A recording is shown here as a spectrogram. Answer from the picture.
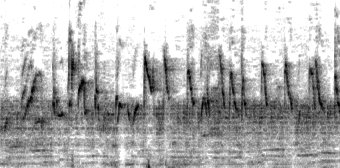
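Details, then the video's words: Thin, high notes cascade quickly and continuously from an Oriental white-eye singing the 'roll durasi' rolling song, intended as a tutor for young birds; a soft low thud is heard once midway. "Kicauan Pleci Atau Si Burung Kaca Mata Roll durasi Cocok Untuk Pemasteran"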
